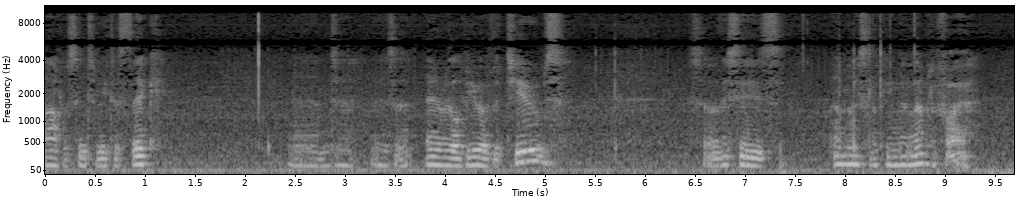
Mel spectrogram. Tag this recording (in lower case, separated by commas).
inside a small room, speech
